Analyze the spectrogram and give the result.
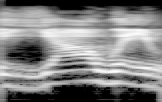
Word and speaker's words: Yahweh: And it's that phrase that gives us that name, Jehovah Rapha, or more correctly, Yahweh Rapha. Jehovah is a mispronunciation of God's name.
